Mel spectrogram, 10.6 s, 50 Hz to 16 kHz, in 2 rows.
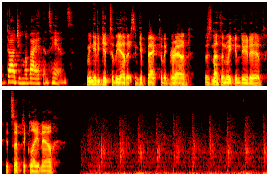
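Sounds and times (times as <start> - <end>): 
speech: 0.1 - 6.4
footsteps of someone running on grass: 6.9 - 10.6.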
